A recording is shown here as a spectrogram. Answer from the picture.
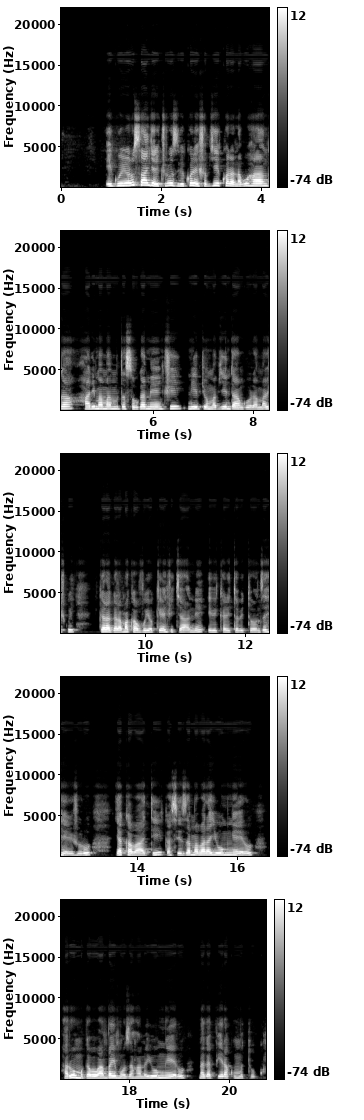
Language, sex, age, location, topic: Kinyarwanda, female, 25-35, Huye, education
